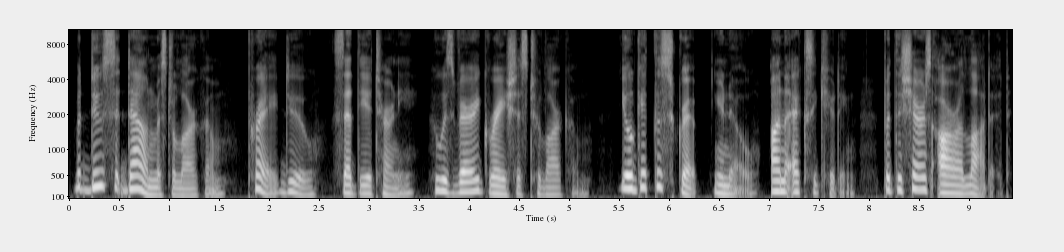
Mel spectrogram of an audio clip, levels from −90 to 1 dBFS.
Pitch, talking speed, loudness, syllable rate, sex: 175 Hz, 185 wpm, -21 LUFS, 5.3 syllables/s, female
